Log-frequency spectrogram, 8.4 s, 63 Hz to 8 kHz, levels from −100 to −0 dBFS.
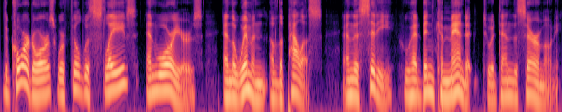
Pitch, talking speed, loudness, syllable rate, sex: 140 Hz, 180 wpm, -20 LUFS, 5.6 syllables/s, male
